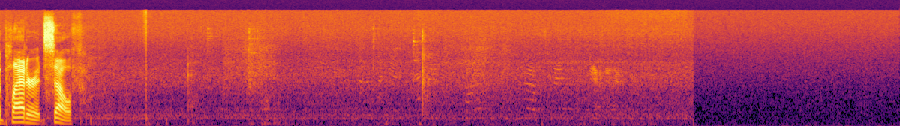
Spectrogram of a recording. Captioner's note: silence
